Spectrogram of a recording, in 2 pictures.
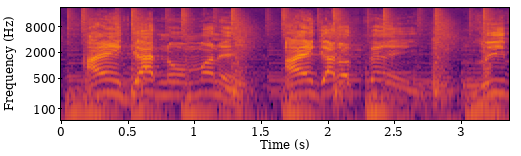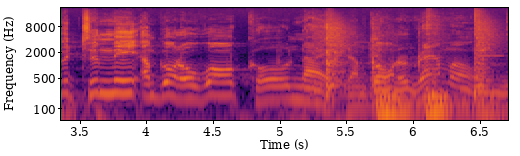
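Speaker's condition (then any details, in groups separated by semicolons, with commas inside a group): No condition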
